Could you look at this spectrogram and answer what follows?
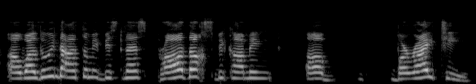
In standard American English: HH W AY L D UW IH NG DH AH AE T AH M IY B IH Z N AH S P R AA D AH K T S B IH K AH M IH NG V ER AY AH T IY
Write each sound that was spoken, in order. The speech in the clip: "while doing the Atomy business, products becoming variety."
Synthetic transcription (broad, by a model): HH W AY L D UW IH NG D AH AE T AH M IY B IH S N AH S P R AA D AH K T S B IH K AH M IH NG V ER AY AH T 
